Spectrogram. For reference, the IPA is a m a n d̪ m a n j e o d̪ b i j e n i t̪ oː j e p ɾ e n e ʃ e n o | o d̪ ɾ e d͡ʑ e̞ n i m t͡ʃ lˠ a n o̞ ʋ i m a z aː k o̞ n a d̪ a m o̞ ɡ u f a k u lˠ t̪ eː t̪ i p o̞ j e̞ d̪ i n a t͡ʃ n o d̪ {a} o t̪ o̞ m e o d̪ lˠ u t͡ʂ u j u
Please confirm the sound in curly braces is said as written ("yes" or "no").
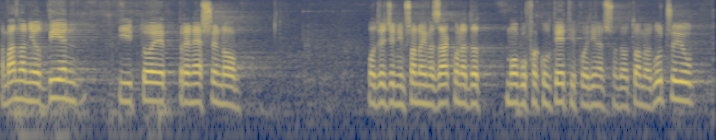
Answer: yes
